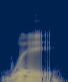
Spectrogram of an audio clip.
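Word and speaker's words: OUAI: I think it's pronounced Way. It's O-U-A-I. Oh, that was you, Shameless? Yeah. O-U-A-I. Way.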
